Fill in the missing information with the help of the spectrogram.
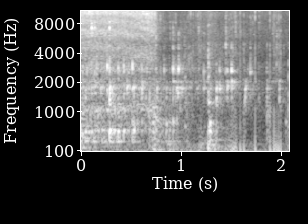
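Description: Hot water runs from a tap into a kitchen sink while coffee is being made, a steady rush that cuts off partway through, followed by a few soft splashes and drips.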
